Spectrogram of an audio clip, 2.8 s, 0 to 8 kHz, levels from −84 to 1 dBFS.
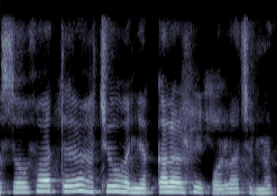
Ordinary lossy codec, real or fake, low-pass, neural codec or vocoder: none; fake; 7.2 kHz; codec, 16 kHz, 4 kbps, FreqCodec, smaller model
